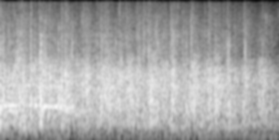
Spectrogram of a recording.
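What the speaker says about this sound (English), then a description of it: "A round of applause." Audience applause at a hospital grand opening celebration in Lakeland, a dense, steady burst of clapping from a large crowd lasting throughout and tapering slightly at the end.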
